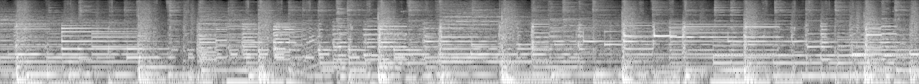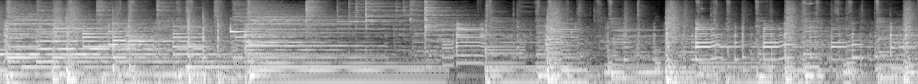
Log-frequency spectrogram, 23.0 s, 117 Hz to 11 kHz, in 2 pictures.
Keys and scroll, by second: 11.2 u, 13.4 u, 16.7 alt+[, 19.5 ctrl+shift+].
